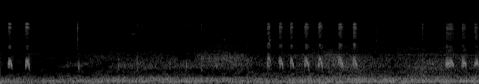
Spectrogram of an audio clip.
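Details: Mother squirrel called Mama Squirrel, in a new location, making a new-sounding call: two short clicks, then from mid-clip a rapid series of rasping pulses that continues to the end, with a steady low hum underneath.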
